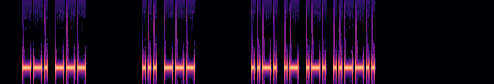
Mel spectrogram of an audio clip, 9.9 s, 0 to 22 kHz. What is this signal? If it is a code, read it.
Morse code, heard as a keyed tone, about 22 wpm, 700 Hz. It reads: GO SO FAR?
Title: 3x Word-Spacing - Sentences from Top 300 Words - 22wpm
